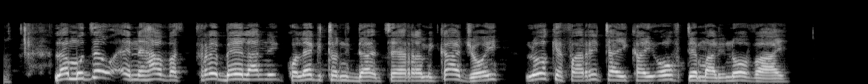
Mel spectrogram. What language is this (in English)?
Esperanto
